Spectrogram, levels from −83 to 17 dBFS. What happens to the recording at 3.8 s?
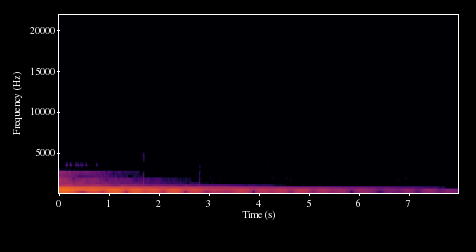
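At 3.8 s the music carries the watery, swirling smear of likely MP3 compression, present throughout. Starved of bits, consistent with roughly 16 kbps, it loses everything above 9 kHz, a flat spectrogram ceiling, with weak bands blinking on and off.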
